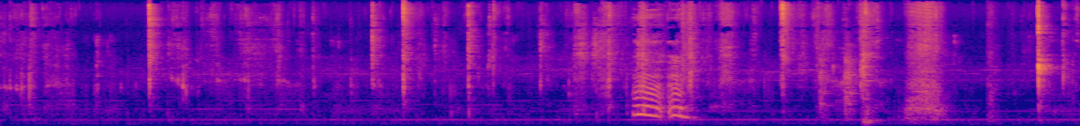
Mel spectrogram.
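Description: A person biting and chewing boiled corn on the cob, with scattered crunchy clicks and wet mouth sounds. Just after eight seconds in comes a brief voiced hum.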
